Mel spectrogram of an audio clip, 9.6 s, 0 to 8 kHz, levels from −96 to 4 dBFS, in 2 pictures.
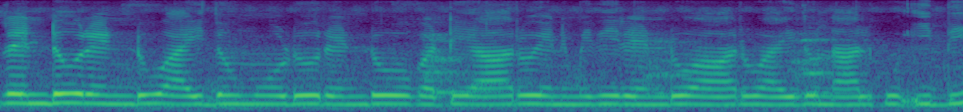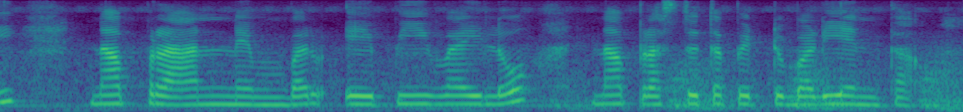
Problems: constant background noise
